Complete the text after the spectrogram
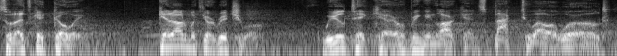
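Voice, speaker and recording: A man's put-on character voice, fairly low in pitch, at a moderate pace with long, frequent pauses over clear background noise. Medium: video game. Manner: gruff, terse.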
